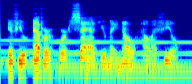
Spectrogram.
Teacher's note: what is an anapest a foot that has the last syllable accent and the first two not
